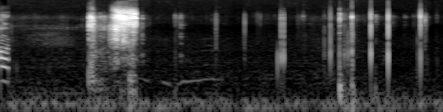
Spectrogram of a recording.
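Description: Two Beyblade spinning tops whirring in a plastic stadium, clacking against each other in a run of sharp clicks toward the end, with a short hiss about a second in.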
